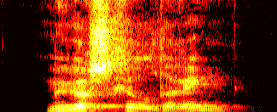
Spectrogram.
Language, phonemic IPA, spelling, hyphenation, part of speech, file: Dutch, /ˈmyrsxɪldəˌrɪŋ/, muurschildering, muur‧schil‧de‧ring, noun, Nl-muurschildering.ogg
- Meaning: mural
